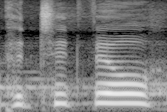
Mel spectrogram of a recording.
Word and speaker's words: Petitville: turn it over to my fellow co-chair, Yvonne Petitville, who will offer a perspective on the work program that we are concluding on just this year.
